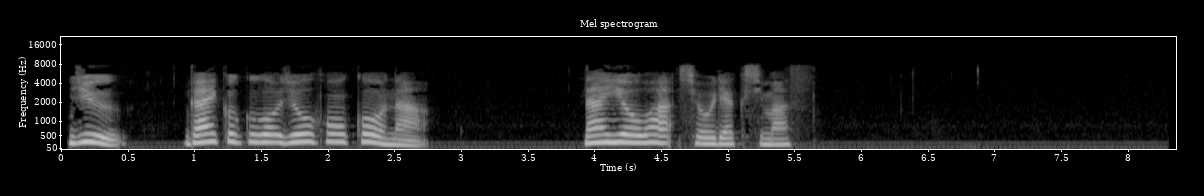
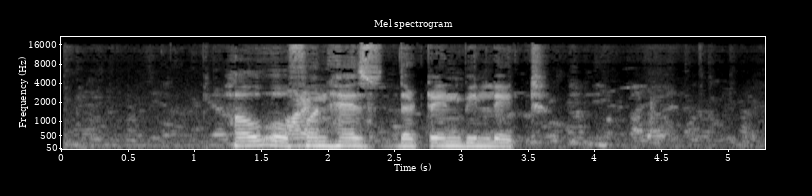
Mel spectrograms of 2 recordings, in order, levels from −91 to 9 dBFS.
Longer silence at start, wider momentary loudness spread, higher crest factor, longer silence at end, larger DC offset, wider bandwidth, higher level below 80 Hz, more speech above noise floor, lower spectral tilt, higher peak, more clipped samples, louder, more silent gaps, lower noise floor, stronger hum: about the same, 0.05 s vs 0.1 s; second, 9 LU vs 22 LU; about the same, 18 dB vs 16 dB; first, 2.9 s vs 0.75 s; neither; second, 7.8 kHz vs 17 kHz; second, -70 dBFS vs -46 dBFS; first, 39 dB vs 28 dB; about the same, -6 dB/octave vs -5.5 dB/octave; second, -8 dBFS vs 0 dBFS; neither; second, -24 LUFS vs -14 LUFS; neither; first, -62 dBFS vs -42 dBFS; neither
